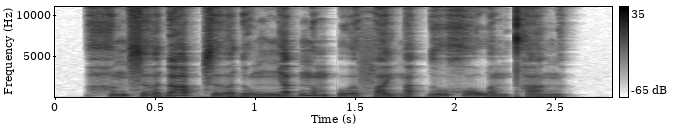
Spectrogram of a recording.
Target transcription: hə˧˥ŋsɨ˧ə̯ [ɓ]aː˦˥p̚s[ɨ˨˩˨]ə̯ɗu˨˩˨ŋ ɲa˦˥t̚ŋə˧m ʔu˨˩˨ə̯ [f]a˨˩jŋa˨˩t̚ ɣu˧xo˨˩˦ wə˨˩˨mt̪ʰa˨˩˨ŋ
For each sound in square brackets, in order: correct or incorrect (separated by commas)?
incorrect, incorrect, correct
